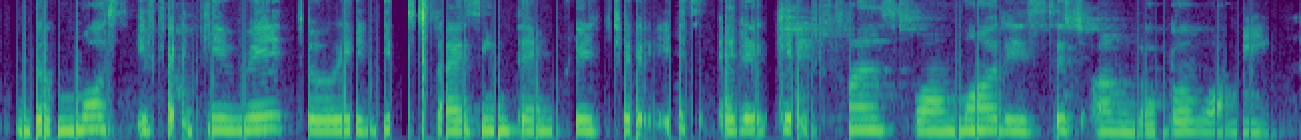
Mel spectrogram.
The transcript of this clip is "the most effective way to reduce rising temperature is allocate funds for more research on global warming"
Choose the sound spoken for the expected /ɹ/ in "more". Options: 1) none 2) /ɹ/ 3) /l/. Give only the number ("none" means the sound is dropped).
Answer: 3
